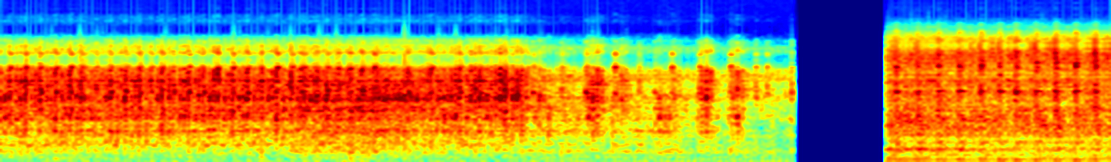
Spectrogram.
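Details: Tomos two-stroke moped at idle: buzzy idle with a loose, clattering rattle that comes and goes as revs dip; clutch rattle.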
